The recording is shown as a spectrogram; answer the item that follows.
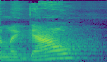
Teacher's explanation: a última sílaba é a sílaba gal ela é minha sílaba tônica por quê porque essa sílaba aqui eu pronuncio ela com mais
